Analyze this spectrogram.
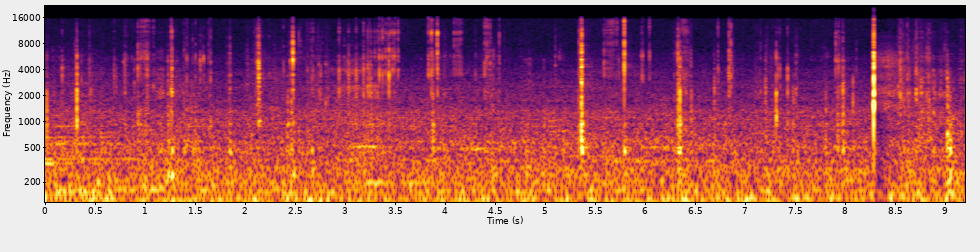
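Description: Plastic trim on a car's trunk lid being pressed into place by hand, giving scattered small clicks and creaks, with the sharpest click near the end.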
